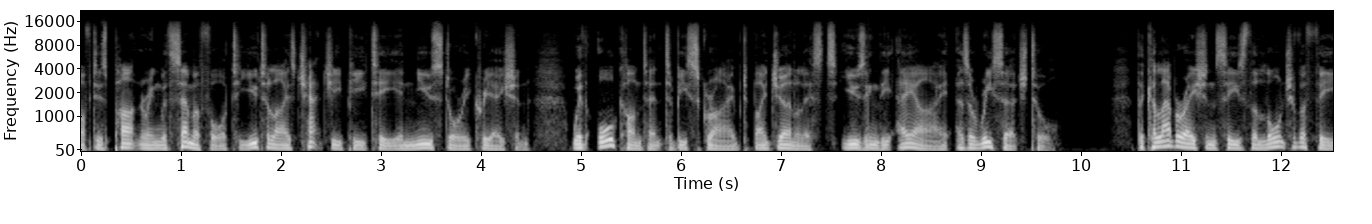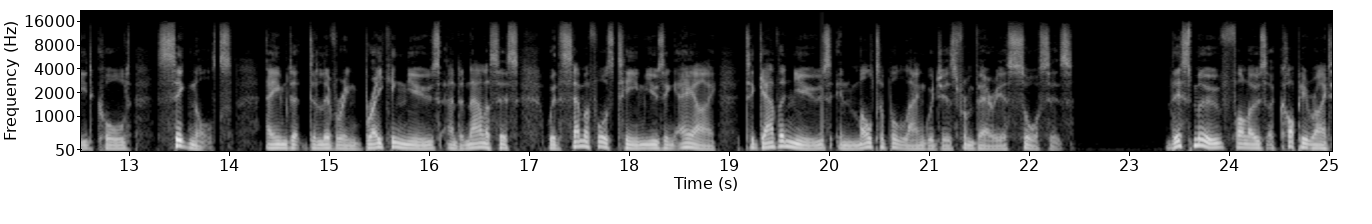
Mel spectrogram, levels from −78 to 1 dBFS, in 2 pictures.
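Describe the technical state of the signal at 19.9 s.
At 19.92 s, between "to gather" and "in multiple languages from", there is a gap between stream segments. The time stamps of two adjoining segments don't meet, leaving about 8.5 ms unfilled. The player inserts silence there. A brief, hard-edged hole cuts the speech, with nothing lost.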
